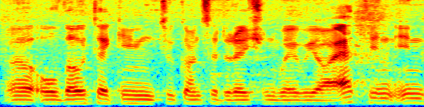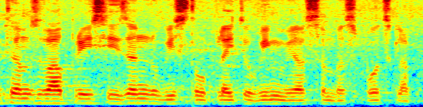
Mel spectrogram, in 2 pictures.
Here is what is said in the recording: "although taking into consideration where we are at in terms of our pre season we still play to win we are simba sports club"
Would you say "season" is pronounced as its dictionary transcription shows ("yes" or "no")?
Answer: yes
